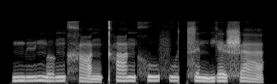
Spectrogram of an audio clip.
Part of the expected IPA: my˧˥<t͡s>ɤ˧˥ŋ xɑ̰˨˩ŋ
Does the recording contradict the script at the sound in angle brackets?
yes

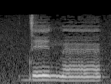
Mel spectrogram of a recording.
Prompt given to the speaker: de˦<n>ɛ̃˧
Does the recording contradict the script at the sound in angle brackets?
no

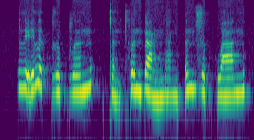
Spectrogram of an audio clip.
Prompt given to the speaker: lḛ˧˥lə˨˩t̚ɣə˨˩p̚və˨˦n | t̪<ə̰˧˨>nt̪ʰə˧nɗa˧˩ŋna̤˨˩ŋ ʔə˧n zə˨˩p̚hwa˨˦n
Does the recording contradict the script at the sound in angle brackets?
yes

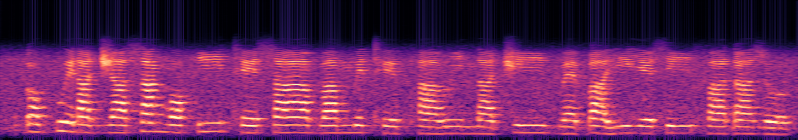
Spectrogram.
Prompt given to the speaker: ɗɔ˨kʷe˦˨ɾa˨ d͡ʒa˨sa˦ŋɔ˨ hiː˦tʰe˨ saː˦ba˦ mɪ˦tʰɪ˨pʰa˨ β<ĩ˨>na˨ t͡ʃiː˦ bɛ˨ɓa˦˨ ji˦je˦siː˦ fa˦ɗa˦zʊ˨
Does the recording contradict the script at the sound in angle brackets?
no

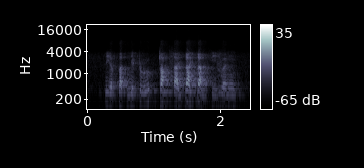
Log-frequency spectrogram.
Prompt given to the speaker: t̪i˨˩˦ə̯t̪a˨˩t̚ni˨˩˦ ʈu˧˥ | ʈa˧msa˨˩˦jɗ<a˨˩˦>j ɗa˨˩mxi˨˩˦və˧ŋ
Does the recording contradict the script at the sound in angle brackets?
yes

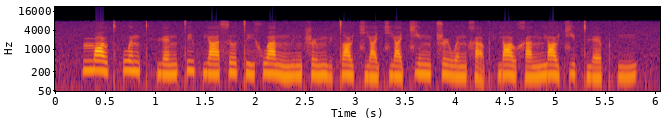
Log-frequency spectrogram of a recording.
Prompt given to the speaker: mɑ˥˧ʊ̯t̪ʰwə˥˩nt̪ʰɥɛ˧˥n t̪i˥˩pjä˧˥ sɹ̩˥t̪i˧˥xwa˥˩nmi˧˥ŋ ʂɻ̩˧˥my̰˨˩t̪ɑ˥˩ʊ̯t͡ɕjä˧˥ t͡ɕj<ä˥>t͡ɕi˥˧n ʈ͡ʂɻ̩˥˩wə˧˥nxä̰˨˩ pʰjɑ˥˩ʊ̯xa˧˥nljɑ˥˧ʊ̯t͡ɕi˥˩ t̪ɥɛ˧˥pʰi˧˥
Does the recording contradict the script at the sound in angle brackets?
yes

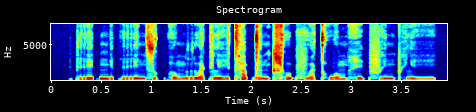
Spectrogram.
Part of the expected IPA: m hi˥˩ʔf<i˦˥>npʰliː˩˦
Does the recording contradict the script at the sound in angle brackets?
yes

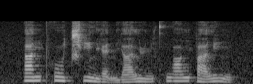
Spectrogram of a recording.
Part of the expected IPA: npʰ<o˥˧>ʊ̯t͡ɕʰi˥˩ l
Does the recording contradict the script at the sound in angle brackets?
no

